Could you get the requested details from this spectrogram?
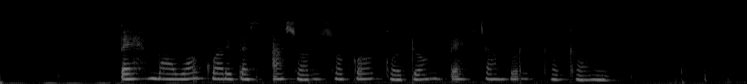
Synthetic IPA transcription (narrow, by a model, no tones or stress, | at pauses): t̪ɛhmɔwɔkwalit̪asasɔrsɔkɔɡ̥ɔ̤ɖ̥ɔ̤ŋt̪ɛht͡ʃampʊrɡ̥a̤ɡ̥a̤ŋe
